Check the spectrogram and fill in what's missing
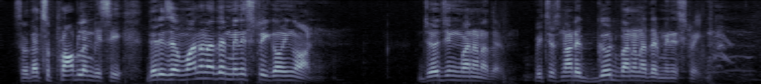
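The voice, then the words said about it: Indian accent. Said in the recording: “Is my Indian accent okay?”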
